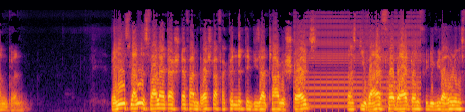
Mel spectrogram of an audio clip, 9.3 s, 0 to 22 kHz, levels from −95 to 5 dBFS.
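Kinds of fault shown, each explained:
Hard clipping: a stage in the chain is overdriven by about 14 dB, so speech peaks exceed what it can pass and are sliced flat, roughly a tenth of the samples. Those flattened tops add high harmonics, giving a harsh fuzz on every loud syllable throughout.
GSM phone buzz: a nearby 2G phone on a call transmits bursts about 217 times a second, and the audio circuitry rectifies them. From 5.87 s to 8.42 s a steady, raspy 217 Hz buzz with many harmonics sits about 16 dB below the speech.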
